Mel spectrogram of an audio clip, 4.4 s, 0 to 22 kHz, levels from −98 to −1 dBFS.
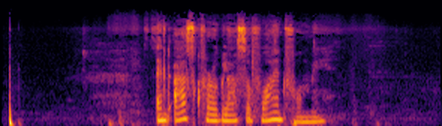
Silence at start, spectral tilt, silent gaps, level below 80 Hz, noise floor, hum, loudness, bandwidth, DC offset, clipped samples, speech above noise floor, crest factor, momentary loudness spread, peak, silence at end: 0.1 s; -4 dB/octave; none; -48 dBFS; -70 dBFS; none; -22 LUFS; 14 kHz; under 0.1%; under 0.1%; 47 dB; 22 dB; 12 LU; -4 dBFS; 1.15 s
